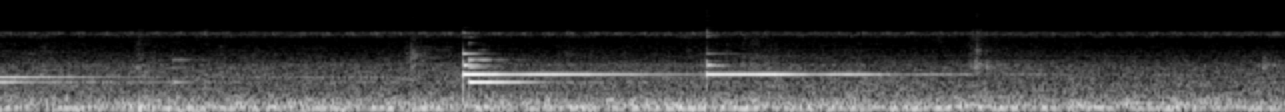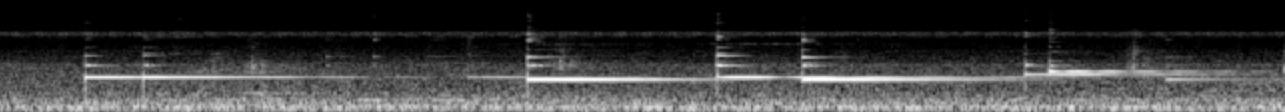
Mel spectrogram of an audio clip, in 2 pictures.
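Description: Wind chimes ringing: sparse, irregular strikes of clear high tones, each ringing on for a second or so.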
